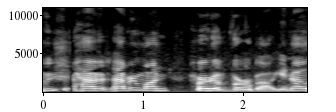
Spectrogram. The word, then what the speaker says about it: Vrbo: that was for rent on verbo verbo that is how you say it right and my dad said oh look a VRBO and he says he refuses to say it right as verbo and it really annoys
